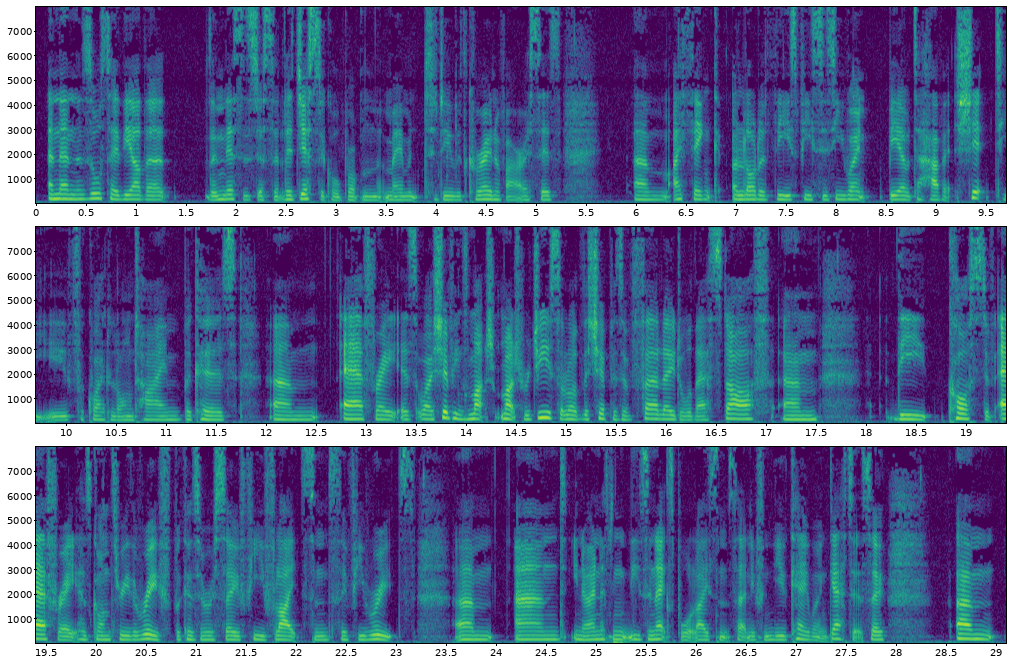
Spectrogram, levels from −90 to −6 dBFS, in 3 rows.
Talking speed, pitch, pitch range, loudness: 210 wpm, 165 Hz, 155-180 Hz, -27 LUFS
